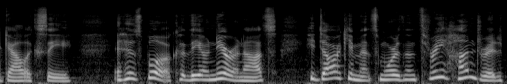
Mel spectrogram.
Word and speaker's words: Oneironauts: So astronauts, but Oneironauts. So we're astronauts in our dreams.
